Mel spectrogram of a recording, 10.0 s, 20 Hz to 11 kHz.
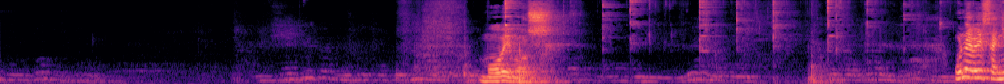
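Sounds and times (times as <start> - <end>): metal spoon scraping glass bowl: 4.3 - 9.3.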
